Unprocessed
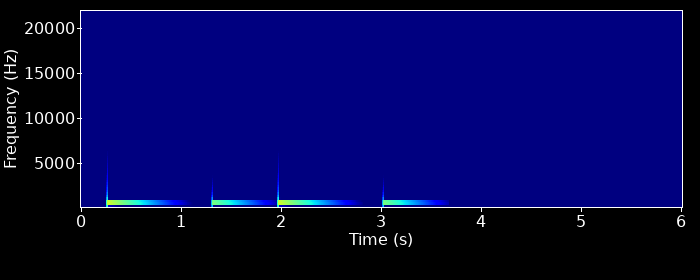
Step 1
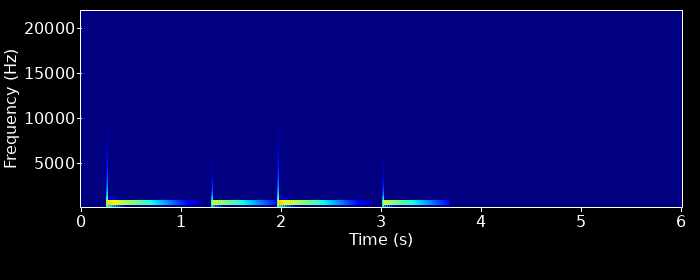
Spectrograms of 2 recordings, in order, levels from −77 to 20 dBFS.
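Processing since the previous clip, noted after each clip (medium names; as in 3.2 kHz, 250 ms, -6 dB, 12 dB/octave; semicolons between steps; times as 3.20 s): hum notches 50/100/150/200/250/300/350/400/450 Hz; trim +9 dB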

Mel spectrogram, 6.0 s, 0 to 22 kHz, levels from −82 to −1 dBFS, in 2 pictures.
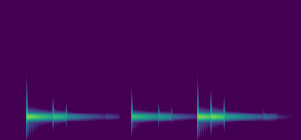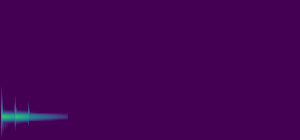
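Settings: square tremolo 1.9 Hz, depth 60%, duty 25%; band-pass filter 790 Hz, Q 4.4; trim +6.5 dB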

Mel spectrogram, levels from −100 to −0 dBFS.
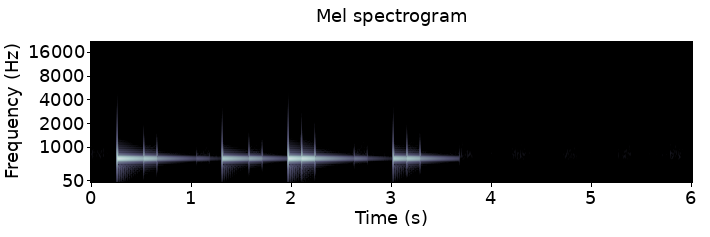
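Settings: no audible change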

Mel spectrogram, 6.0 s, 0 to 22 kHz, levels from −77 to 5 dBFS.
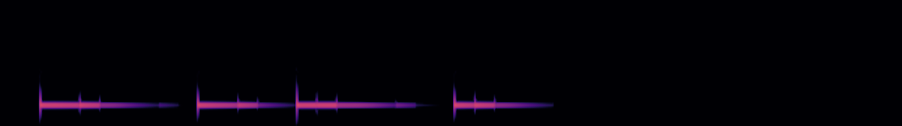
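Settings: fade-in on the opening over 0.57 s; peak limiter -25.5 dBFS, peak gain reduction 10.5 dB; compression 6:1, threshold -38 dBFS, peak gain reduction 10 dB; trim +3 dB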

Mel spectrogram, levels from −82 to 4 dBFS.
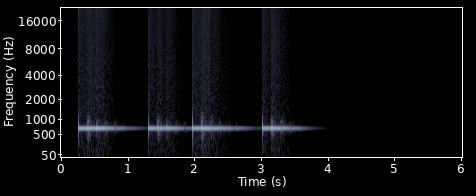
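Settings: delay 151 ms -9.5 dB; on a send at -6.5 dB: reverberation RT60 0.30 s, pre-delay 122 ms; on the sum: sampling jitter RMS 0.023 ms; trim +4 dB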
